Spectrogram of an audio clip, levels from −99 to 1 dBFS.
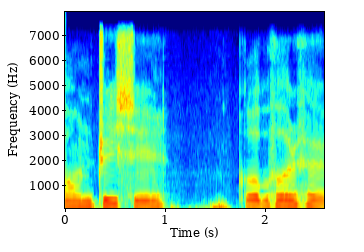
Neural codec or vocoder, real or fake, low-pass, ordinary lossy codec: vocoder, 22.05 kHz, 80 mel bands, WaveNeXt; fake; 7.2 kHz; none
